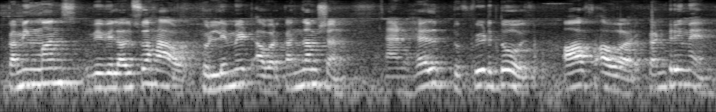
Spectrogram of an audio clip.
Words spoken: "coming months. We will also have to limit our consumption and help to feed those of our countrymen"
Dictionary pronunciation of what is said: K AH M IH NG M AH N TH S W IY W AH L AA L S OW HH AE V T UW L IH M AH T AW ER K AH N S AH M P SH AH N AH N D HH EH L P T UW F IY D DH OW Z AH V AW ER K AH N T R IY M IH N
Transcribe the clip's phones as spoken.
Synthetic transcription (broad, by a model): K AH M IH NG M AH N T S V IY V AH L AA L S OW HH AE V T UW L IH M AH T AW ER K AH N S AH M P SH AH N AH N D HH EH L P T UW F IY D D OW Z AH F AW ER K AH N T R IY M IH N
